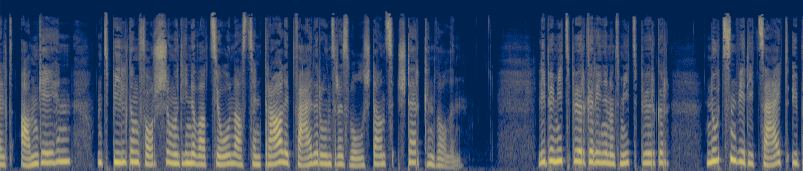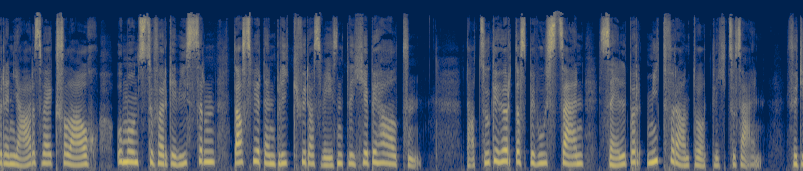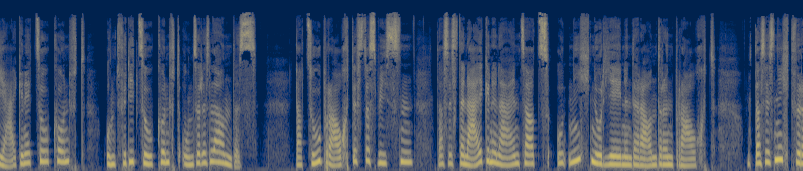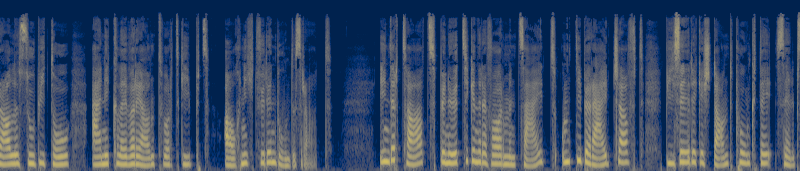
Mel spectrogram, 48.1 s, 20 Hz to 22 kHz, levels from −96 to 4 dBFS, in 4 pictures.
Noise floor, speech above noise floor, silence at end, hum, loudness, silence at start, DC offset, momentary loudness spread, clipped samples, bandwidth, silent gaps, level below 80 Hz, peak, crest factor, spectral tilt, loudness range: -64 dBFS; 41 dB; 0 s; none; -24 LUFS; 0 s; under 0.1%; 10 LU; under 0.1%; 16 kHz; none; -58 dBFS; -2 dBFS; 22 dB; -4.5 dB/octave; 4 LU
